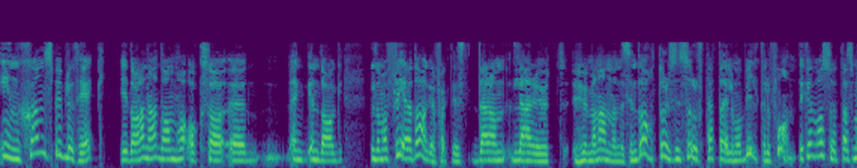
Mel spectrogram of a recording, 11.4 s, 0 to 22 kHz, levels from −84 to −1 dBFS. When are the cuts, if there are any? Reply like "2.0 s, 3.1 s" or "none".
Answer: none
